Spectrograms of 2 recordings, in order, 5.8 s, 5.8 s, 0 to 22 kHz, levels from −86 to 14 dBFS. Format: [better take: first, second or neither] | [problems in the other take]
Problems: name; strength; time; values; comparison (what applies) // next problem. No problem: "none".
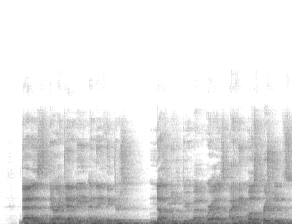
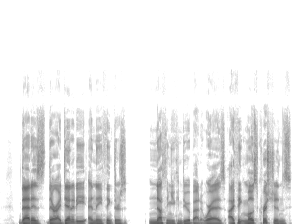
second | off-mic speech; far // room echo; noticeable; dies away in 1.6 s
